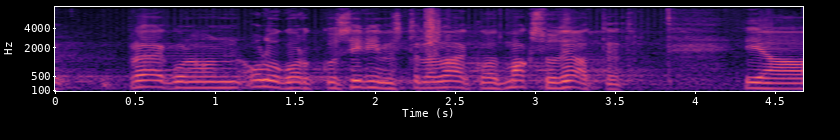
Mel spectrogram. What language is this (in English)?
Estonian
